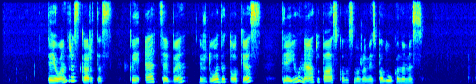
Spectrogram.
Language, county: Lithuanian, Utena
